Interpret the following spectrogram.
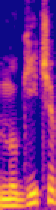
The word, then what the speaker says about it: Mugicha: The Mugicha pronunciation is simple, with just 3 syllables, mu-gi-cha.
